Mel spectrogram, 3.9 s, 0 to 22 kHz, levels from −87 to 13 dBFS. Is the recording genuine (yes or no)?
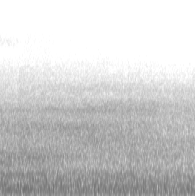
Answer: no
